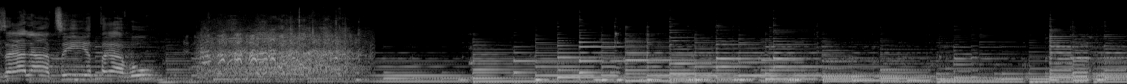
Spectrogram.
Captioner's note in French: rires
